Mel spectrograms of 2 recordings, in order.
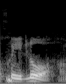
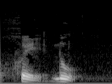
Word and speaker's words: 贿赂: 嗯，二十三节，他们各都喜爱贿赂，不要把它读作贿赂好吗？那字不读作落，它读作贿赂。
